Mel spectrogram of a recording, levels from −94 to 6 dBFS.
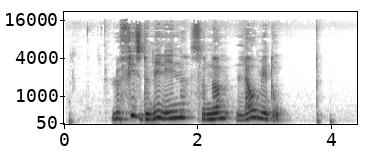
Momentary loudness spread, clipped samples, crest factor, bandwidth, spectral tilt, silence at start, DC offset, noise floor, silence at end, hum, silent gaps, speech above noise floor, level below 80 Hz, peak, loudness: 10 LU; under 0.1%; 16 dB; 16.5 kHz; -5 dB/octave; 0.1 s; under 0.1%; -51 dBFS; 0.4 s; none; none; 36 dB; -60 dBFS; -2 dBFS; -16 LUFS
